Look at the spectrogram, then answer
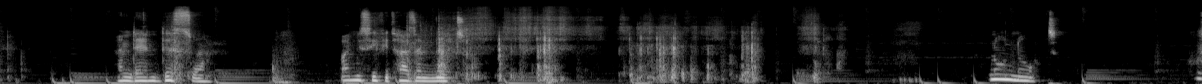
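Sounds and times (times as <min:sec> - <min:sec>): soft background music: 0:00.0 - 0:12.0
paper bag rustling: 0:04.0 - 0:08.5.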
